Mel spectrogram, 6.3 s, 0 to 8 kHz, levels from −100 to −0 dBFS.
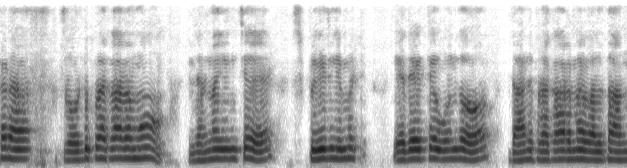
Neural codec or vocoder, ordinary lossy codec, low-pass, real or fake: codec, 16 kHz, 4 kbps, FreqCodec, smaller model; none; 7.2 kHz; fake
